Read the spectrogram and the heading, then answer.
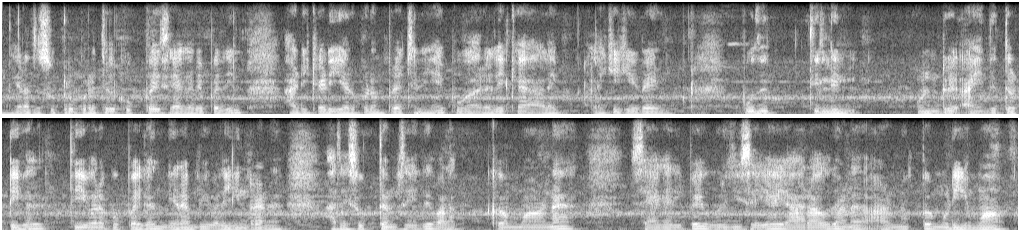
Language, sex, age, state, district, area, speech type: Tamil, male, 18-30, Tamil Nadu, Salem, rural, read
